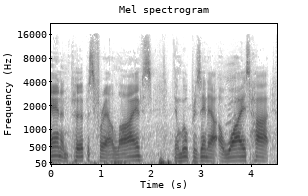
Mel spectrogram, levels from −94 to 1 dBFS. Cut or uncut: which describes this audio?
uncut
